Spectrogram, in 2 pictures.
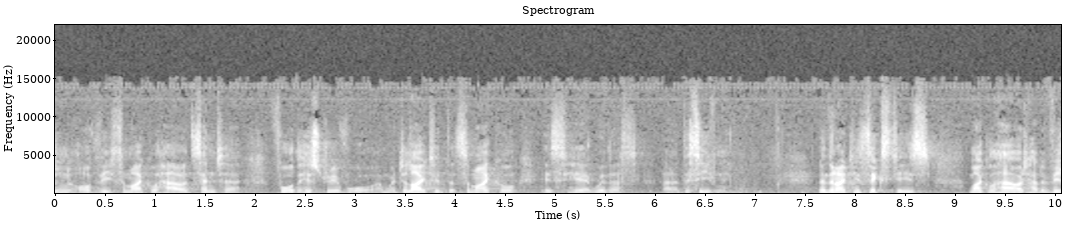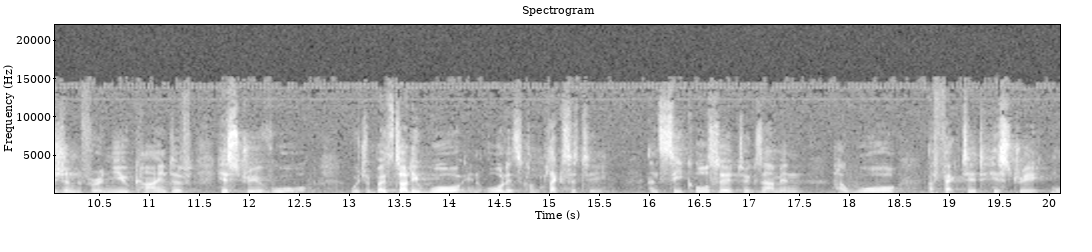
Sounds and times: Speech: 0.0s - 6.8s, 7.6s - 20.1s.

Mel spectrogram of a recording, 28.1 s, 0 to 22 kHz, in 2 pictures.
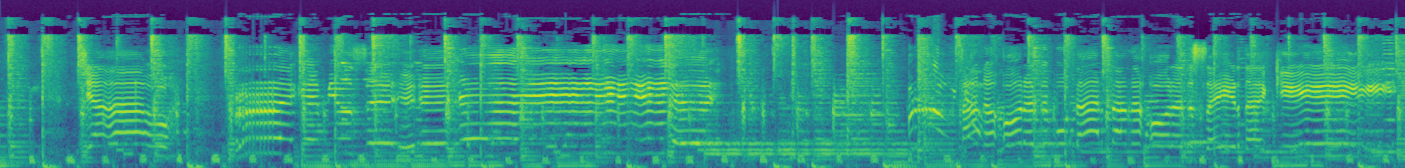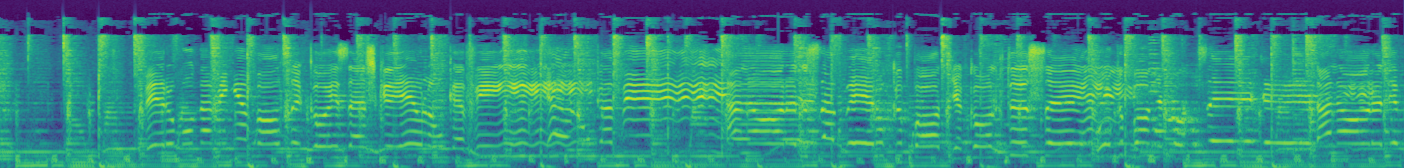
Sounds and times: Reggae: 0.0s - 28.0s.

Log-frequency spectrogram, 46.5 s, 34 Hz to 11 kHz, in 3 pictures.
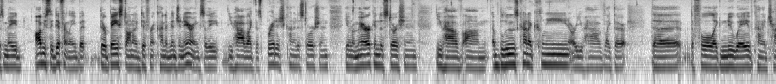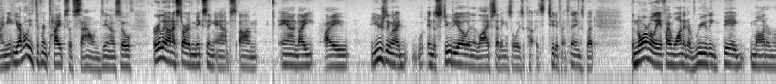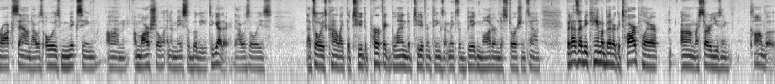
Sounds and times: Speech: 0.0s - 27.5s, 28.2s - 36.6s, 37.2s - 46.5s.

